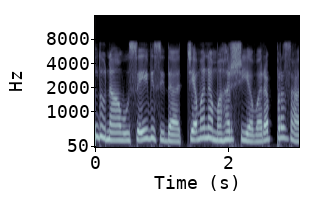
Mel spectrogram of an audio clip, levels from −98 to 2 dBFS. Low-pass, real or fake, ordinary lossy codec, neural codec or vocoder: 7.2 kHz; real; none; none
